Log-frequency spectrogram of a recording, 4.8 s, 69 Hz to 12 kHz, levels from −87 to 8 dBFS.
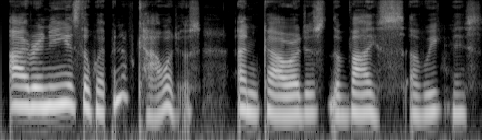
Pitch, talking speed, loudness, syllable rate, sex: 210 Hz, 150 wpm, -17 LUFS, 5.2 syllables/s, female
